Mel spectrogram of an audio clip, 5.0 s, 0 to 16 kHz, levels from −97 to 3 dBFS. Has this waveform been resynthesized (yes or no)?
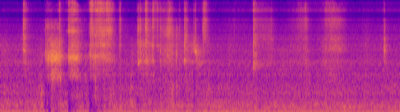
yes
